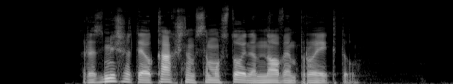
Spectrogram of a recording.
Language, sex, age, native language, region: Slovenian, male, 12-17, Slovenian, Central Slovenia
